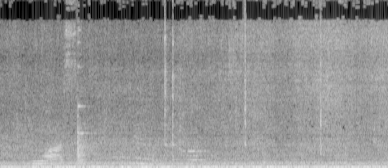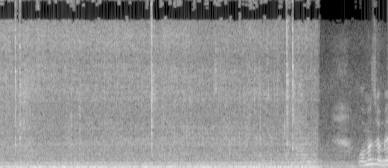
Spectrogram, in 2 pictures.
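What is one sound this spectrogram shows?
A spatula scrapes and clatters against a metal pan.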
